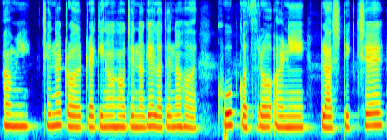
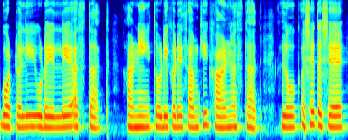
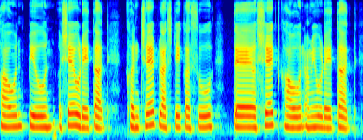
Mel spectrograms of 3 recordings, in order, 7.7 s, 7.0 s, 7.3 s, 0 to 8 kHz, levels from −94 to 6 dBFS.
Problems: background sounds at intervals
